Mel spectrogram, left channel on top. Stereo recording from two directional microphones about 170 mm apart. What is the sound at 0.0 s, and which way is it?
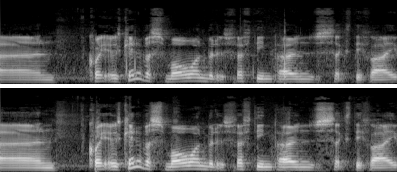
Speech, 30° right (ahead or behind).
